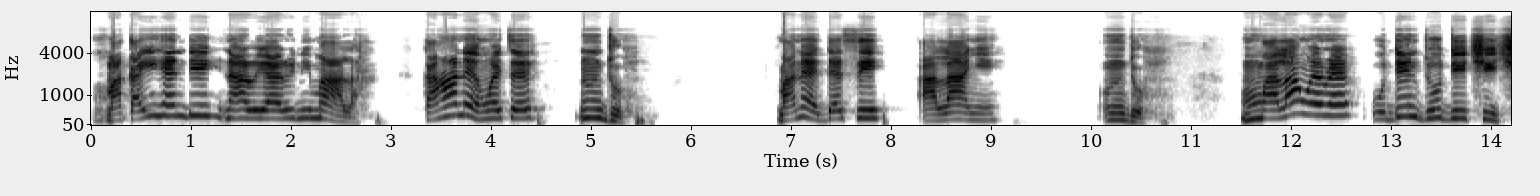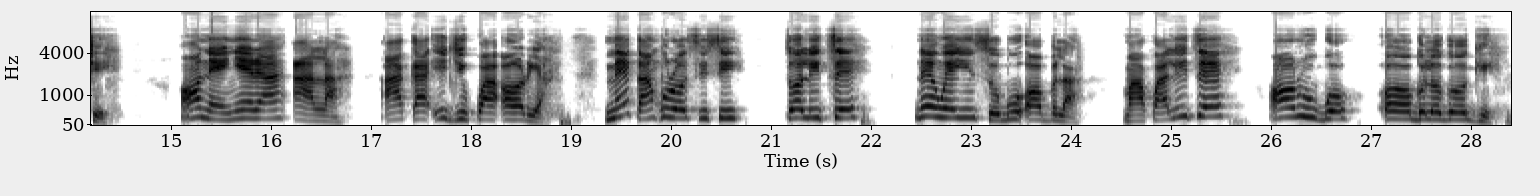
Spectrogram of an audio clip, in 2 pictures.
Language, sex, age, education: Igbo, female, 15-29, tertiary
